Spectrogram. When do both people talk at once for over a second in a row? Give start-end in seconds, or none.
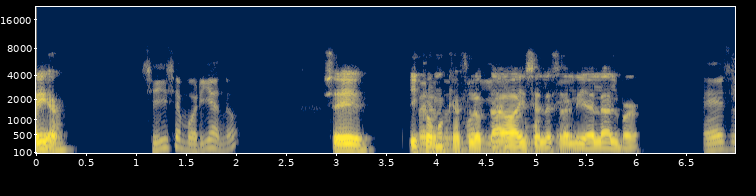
3.8-5.4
